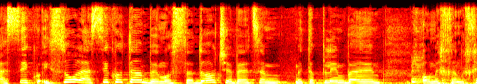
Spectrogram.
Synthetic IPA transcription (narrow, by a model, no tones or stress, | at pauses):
asikʔisuʁleasiko̞tambe̞mo̞sado̞tʃe̞beet͡se̞mːe̞taplimbae̞m | ʔo̞me̞χanχ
